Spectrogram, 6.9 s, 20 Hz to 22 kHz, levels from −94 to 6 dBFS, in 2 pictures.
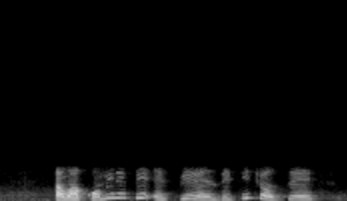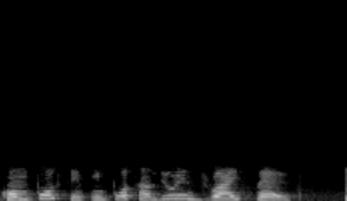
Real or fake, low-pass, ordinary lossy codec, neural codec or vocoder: real; 3.6 kHz; Opus, 24 kbps; none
